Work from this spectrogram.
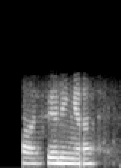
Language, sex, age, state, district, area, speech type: Tamil, female, 18-30, Tamil Nadu, Kallakurichi, rural, conversation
